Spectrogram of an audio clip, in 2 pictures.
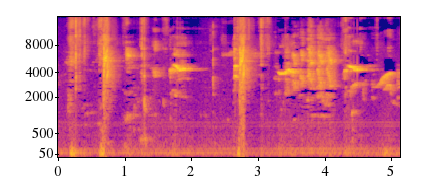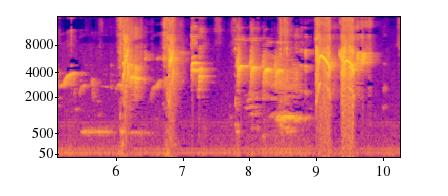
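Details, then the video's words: Crimson sunbird, known locally as sepah raja, singing vigorously: very high, thin twittering phrases, squeaky slurred notes and short trills, broken by sharp clicks and taps over a faint low hum. "Suara asli kolibri sepah raja gacor"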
